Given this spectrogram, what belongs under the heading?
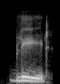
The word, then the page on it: bleed: Indian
